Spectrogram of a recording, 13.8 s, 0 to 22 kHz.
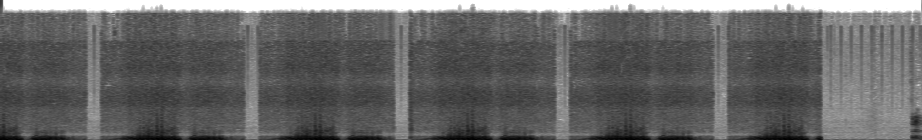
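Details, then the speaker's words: Teaching auscultation example: harsh creaking, grating sounds in both breath phases, about 25 cycles a minute, with a brief unrelated sound at the end: pleural friction rub. "ISO S que em alguns casos em algumas doenças em algumas patologias a gente vai ter esse atrito"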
